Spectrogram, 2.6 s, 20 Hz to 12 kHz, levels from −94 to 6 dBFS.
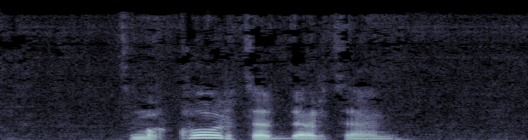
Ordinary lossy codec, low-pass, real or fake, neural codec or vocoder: MP3, 48 kbps; 10.8 kHz; fake; vocoder, 44.1 kHz, 128 mel bands, Pupu-Vocoder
